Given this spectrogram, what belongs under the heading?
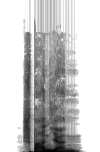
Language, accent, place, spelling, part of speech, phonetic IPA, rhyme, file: German, Germany, Berlin, Spaniern, noun, [ˈʃpaːni̯ɐn], -aːni̯ɐn, De-Spaniern.ogg
- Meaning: dative plural of Spanier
